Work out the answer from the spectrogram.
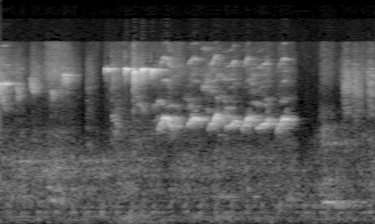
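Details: Wild-caught Bangka forest bird, a prize-winning contest singer in Bangka Belitung, gives faint high chirped and whistled phrases, including a run of short repeated notes, over low background murmur.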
